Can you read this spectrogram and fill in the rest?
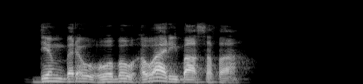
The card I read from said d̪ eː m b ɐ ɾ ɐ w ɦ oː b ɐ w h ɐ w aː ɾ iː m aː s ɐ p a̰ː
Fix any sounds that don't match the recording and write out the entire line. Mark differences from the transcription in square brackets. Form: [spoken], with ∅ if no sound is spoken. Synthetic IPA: d̪ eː m b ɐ ɾ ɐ w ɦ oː b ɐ w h ɐ w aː ɾ iː [b] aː s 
